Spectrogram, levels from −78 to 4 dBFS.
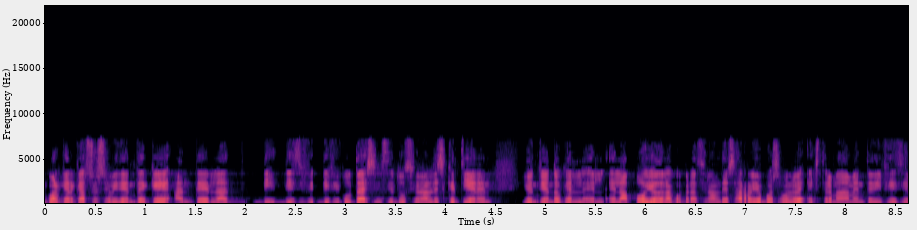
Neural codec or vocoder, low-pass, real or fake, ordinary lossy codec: none; 7.2 kHz; real; none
